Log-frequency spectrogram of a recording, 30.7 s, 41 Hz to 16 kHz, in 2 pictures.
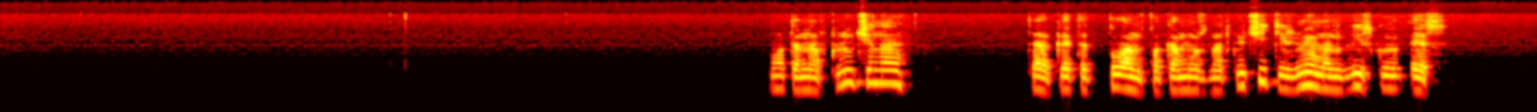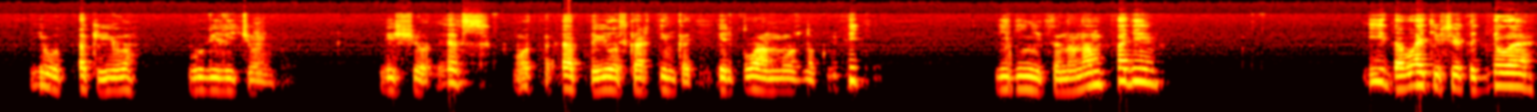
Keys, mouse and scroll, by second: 1.0 middle click, 2.1-2.7 scroll up 5, 2.8-3.2 scroll down 1, 4.4 click, 5.1-5.8 scroll down 4, 6.0 middle click, 11.6 click, 19.4 s, 22.9 click, 25.6 KP_1, 28.0 click.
